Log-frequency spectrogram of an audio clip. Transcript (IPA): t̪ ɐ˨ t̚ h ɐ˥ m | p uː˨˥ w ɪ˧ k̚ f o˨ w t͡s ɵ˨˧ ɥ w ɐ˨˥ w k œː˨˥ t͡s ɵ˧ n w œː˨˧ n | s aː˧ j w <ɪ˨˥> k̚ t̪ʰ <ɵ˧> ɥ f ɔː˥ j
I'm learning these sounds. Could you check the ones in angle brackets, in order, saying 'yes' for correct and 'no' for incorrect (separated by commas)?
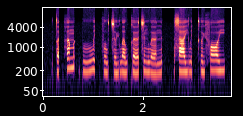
yes, yes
